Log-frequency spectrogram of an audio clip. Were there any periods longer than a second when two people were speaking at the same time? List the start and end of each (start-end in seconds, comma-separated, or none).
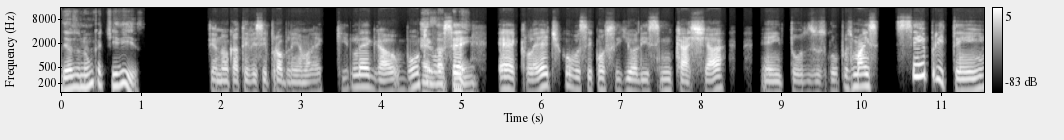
none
